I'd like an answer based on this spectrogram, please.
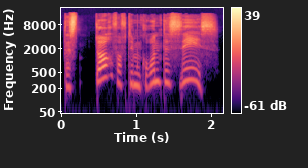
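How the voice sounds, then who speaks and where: A woman doing a carefree mermaid girl, teasing and bright. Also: high voice, animated, slow pace, no room sound, clean studio sound, pitched above the performer's own voice, heavily acted. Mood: apologetic. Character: playful, mischievous mermaid girl. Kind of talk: radio drama read-aloud.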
